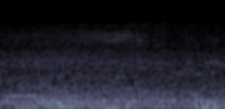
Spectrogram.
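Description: Steady low hum of a motor vehicle engine running under outdoor background noise.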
